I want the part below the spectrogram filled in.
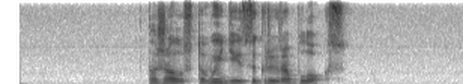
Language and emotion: Russian, neutral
